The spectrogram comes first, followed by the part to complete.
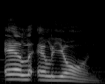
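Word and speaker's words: עליון: the time but you want to know how to say it in Hebrew it's Elon the most high I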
